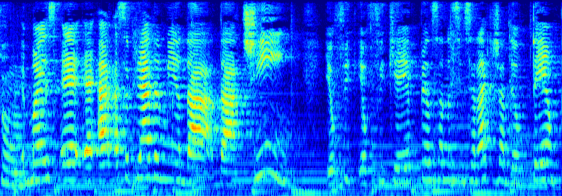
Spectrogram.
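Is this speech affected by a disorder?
No.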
